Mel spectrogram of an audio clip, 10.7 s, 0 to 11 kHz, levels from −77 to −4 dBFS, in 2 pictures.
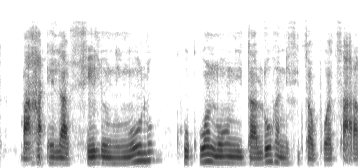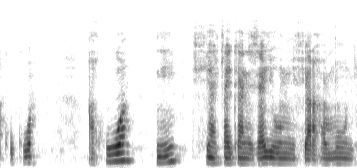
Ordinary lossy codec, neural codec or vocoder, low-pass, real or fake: none; codec, 16 kHz, 16 kbps, FreqCodec, smaller model; 7.2 kHz; fake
